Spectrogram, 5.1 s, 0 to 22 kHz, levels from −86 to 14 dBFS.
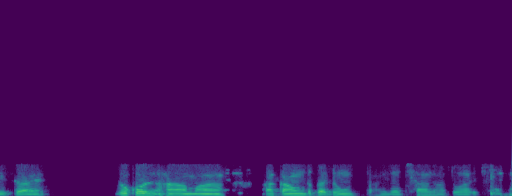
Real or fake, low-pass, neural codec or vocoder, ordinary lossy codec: real; 3.6 kHz; none; none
